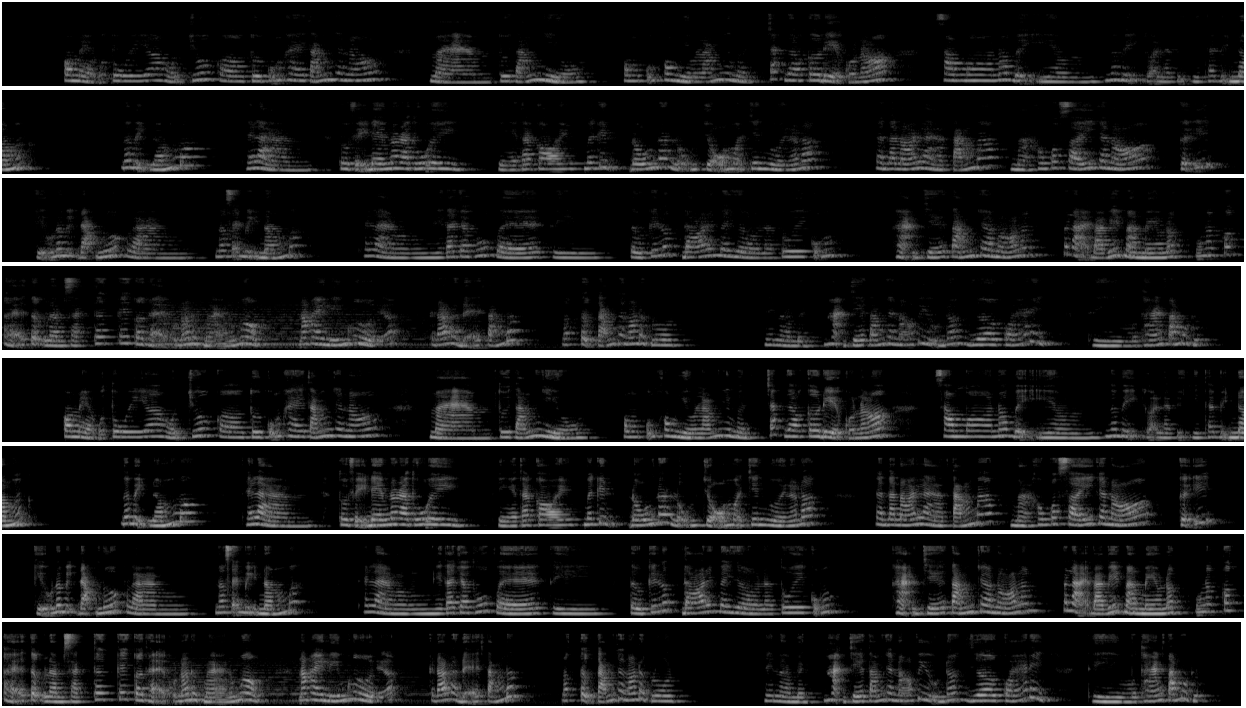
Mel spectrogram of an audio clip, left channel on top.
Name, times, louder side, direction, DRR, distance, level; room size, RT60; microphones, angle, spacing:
voice 1, 0.6-5.9 6.2-9.1 9.4-12.7 13.6-14.4 14.9-17.1 17.4-20.6 21.2-23.9 24.2-24.6 25.2-27.8 28.5-33.2 33.7-39.9 40.2-41.2 41.5-42.4 42.9-44.1 44.9-47.8 48.2-49.2, right 4 dB, 60° right, 0.7 m, -36 dB
sound 1, 38.8-43.8, left 2 dB, 15° left, 2.0 m, -54 dB
7.9 x 4.5 x 2.6 m
head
